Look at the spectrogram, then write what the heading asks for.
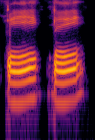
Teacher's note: pangkal lidahnya yang dinaikkan ketika pengucapan hurufnya ini semua ee permukaan lidah ini ya permukaan lidahnya juga naik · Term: huruf qof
